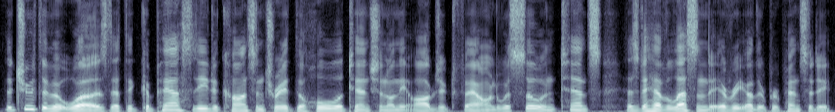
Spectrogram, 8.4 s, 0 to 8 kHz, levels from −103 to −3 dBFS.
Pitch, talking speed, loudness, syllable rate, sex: 120 Hz, 195 wpm, -18 LUFS, 5.9 syllables/s, male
